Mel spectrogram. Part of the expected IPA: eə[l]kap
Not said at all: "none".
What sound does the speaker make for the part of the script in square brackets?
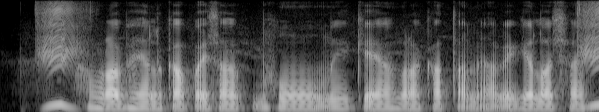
l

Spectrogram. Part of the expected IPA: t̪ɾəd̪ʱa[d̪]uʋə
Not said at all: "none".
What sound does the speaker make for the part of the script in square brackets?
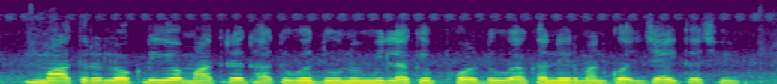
t̪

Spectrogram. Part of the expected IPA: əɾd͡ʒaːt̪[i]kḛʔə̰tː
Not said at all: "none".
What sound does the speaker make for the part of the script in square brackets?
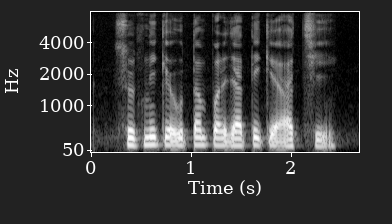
i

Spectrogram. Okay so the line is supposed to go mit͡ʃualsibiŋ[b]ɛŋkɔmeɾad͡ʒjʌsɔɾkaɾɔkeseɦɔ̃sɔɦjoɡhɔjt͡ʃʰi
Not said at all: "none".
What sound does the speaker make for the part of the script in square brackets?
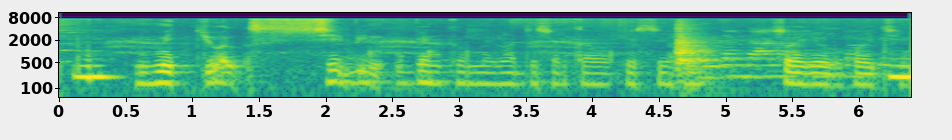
b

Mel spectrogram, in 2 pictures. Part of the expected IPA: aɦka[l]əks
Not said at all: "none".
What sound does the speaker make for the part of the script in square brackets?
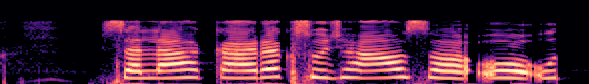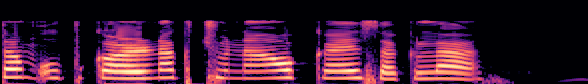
ɾ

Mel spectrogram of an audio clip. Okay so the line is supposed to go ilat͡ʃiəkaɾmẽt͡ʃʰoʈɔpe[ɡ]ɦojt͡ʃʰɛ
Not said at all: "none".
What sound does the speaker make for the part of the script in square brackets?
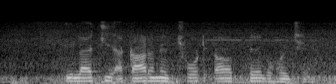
ɡ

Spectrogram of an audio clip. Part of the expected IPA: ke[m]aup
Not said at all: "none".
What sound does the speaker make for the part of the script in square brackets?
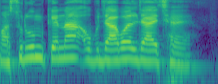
n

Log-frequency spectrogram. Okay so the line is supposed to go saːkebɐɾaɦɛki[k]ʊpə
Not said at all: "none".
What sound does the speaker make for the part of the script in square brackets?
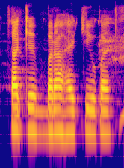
none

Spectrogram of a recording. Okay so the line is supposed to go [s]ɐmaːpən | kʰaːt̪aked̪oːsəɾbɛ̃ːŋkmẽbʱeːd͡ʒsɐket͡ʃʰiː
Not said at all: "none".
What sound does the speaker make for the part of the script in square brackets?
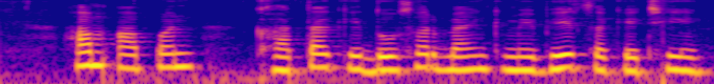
h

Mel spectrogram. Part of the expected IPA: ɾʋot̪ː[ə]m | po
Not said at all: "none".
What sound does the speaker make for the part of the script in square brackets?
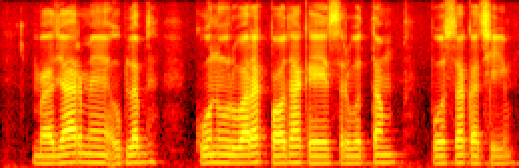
ə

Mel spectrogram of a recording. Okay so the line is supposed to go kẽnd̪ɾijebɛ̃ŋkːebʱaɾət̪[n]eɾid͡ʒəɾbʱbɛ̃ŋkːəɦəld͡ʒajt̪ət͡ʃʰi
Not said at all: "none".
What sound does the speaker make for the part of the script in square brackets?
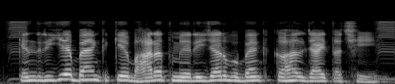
m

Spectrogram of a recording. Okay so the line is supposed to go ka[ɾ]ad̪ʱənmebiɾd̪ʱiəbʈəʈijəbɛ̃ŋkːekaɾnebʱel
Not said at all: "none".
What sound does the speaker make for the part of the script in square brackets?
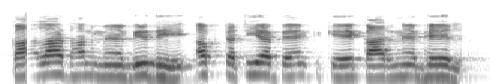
l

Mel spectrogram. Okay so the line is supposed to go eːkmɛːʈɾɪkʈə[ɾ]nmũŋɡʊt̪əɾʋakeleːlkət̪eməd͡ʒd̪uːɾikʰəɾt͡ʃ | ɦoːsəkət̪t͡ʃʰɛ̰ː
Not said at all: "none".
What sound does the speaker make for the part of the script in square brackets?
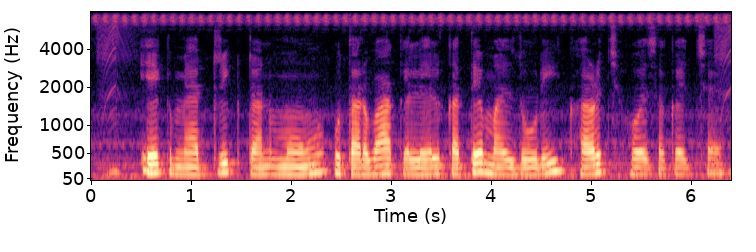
none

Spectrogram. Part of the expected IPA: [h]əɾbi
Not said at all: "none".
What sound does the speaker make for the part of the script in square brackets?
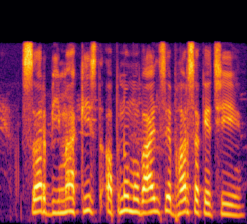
s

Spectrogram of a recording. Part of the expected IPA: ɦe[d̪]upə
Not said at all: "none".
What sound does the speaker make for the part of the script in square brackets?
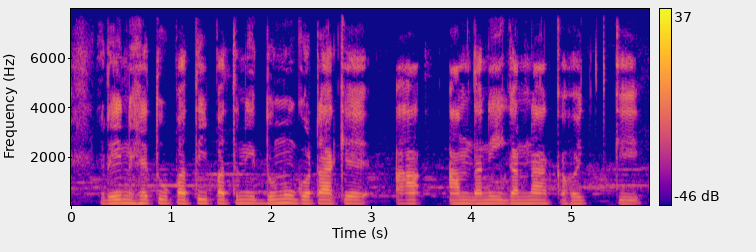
t̪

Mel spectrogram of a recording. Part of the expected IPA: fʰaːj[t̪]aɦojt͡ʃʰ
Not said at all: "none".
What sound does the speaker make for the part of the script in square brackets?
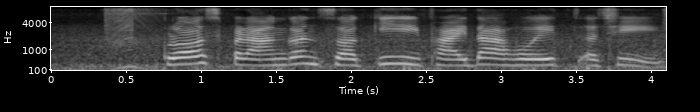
d̪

